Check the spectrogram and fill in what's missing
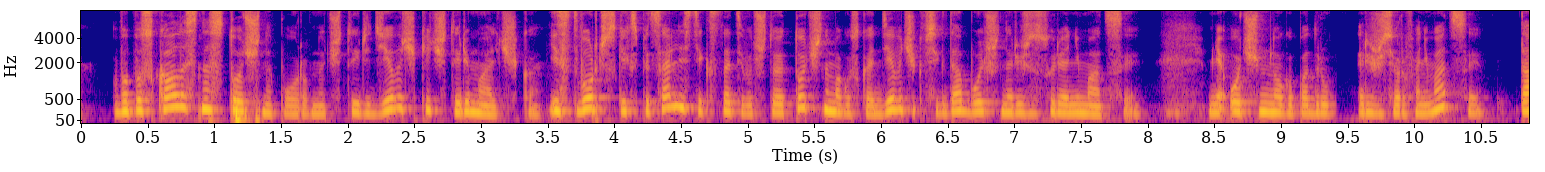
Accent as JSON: {"language": "Russian", "town": "Samara", "region": "Samara Oblast", "country": "Russia", "lives_now": "Saint Petersburg, Russia", "said": "Да, я из Самары."}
